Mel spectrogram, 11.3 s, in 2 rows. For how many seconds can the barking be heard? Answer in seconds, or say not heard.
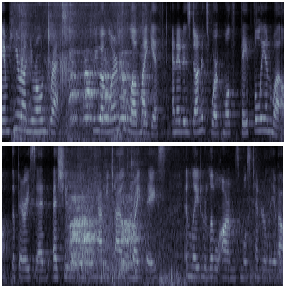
4 s.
